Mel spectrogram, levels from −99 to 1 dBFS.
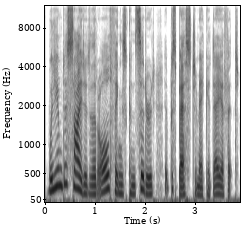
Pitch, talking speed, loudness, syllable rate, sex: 180 Hz, 230 wpm, -19 LUFS, 5.9 syllables/s, female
